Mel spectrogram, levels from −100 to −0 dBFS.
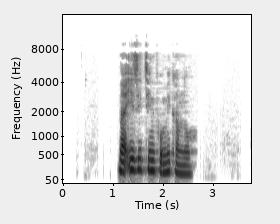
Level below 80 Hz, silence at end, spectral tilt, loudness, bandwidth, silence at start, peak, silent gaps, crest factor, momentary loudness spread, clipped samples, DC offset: -62 dBFS; 1.2 s; -7 dB/octave; -18 LUFS; 7.8 kHz; 1.1 s; 0 dBFS; none; 20 dB; 10 LU; under 0.1%; under 0.1%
